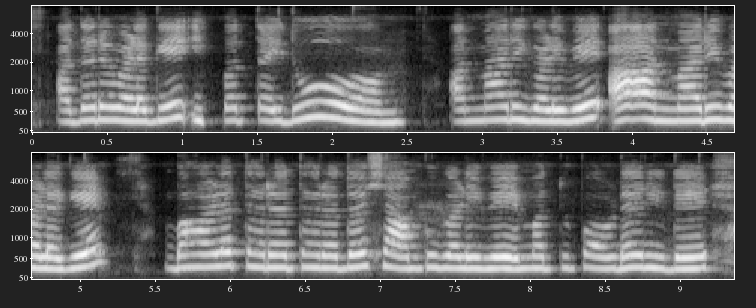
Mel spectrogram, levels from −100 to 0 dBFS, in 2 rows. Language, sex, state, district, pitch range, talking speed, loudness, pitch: Kannada, female, Karnataka, Bidar, 270-300 Hz, 90 wpm, -15 LUFS, 280 Hz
